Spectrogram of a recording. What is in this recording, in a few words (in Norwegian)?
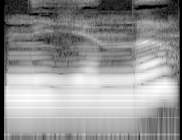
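"niende", Norwegian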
